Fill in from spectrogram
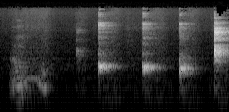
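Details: Talking African grey parrot indoors; a low wavering murmur, then four short sharp voiced calls at irregular intervals, the last one higher and harsher.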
